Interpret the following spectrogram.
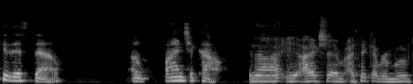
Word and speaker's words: Chakal: Chakal? I was Chakal Chakal in the movie Book of in Life.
